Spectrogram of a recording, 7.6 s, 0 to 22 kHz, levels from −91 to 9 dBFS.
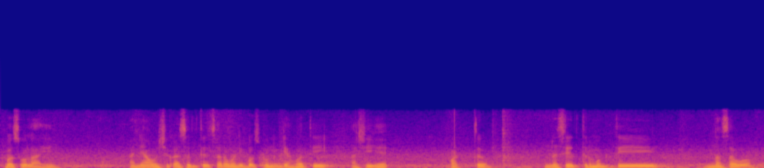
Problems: constant background noise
